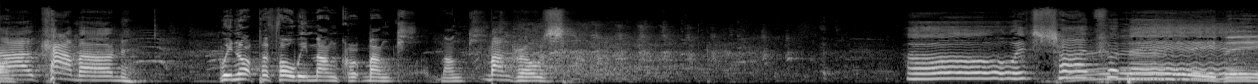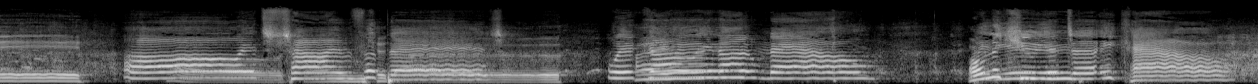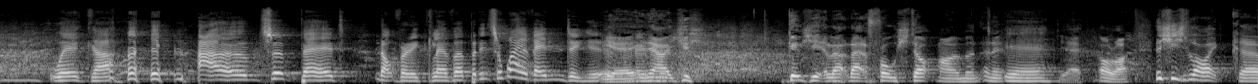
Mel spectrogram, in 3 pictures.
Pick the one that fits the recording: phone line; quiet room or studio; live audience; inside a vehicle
live audience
